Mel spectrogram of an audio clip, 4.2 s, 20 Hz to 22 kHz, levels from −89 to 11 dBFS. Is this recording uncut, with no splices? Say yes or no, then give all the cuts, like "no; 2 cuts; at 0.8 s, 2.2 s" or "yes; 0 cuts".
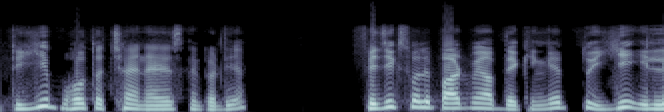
no; 1 cut; at 1.7 s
